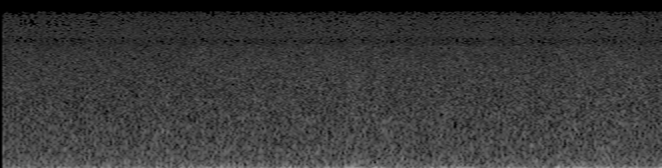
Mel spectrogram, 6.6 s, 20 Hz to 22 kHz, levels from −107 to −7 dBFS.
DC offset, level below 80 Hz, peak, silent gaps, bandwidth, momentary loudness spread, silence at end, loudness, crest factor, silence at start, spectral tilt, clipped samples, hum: under 0.1%; -64 dBFS; -40 dBFS; none; 16.5 kHz; 2 LU; 0 s; -59 LUFS; 16 dB; 0.05 s; -3 dB/octave; under 0.1%; none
